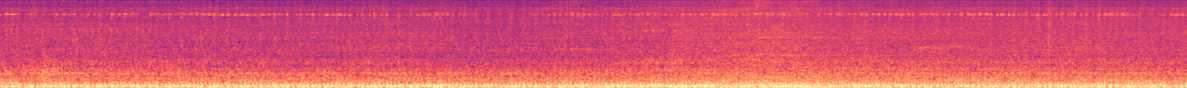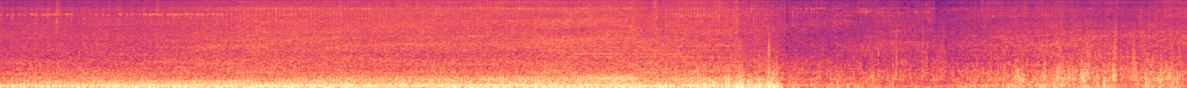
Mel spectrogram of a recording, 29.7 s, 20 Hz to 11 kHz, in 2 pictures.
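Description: Small motorbike engine running while riding, mixed with wind rumble on the microphone. The level drops suddenly about 24 seconds in and picks up again near the end.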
